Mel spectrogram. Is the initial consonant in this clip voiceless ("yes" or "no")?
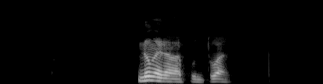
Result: no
